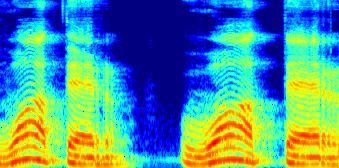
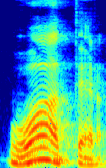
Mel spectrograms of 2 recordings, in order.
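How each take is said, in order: First: Slow, held syllables in "water"; drawn-out model. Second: Said in the usual way. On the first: Shown as a demonstration. Teacher models water for learners, drawn out. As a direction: stretch "water" as a long wa, then ter.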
